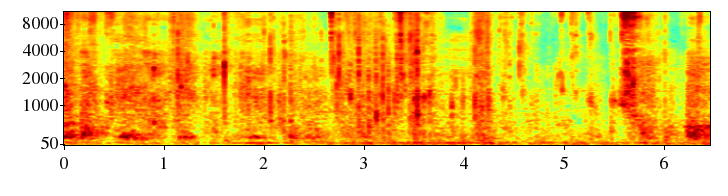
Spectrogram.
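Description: People chewing crunchy baked corn puff snacks: a run of small, faint crunches, with one louder crunch near the end.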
